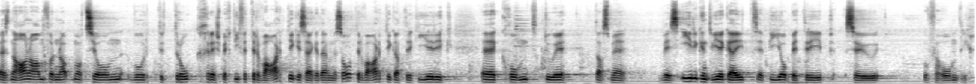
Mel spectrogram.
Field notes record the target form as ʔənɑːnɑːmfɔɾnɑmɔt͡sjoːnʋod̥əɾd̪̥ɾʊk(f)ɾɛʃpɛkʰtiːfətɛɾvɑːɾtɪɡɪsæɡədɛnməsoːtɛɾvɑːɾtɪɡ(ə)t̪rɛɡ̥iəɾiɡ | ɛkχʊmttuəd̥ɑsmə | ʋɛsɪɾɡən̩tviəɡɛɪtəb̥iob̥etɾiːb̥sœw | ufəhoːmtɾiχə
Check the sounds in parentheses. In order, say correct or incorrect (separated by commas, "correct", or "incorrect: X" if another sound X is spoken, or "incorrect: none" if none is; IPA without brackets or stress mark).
incorrect: χ, incorrect: ɑ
